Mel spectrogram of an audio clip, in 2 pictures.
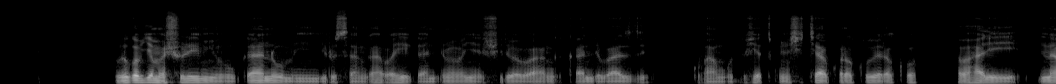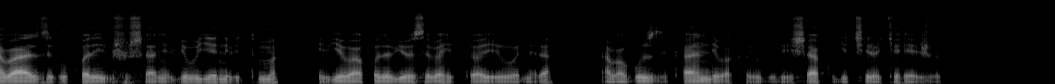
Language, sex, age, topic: Kinyarwanda, male, 25-35, education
